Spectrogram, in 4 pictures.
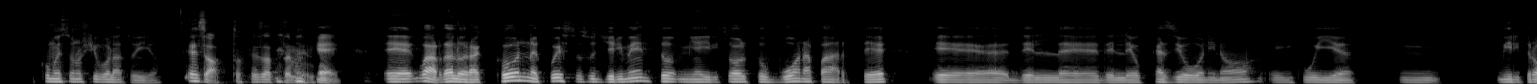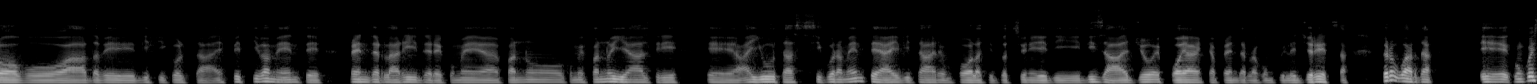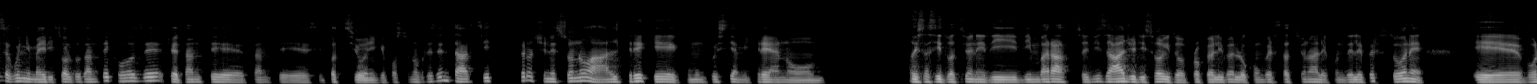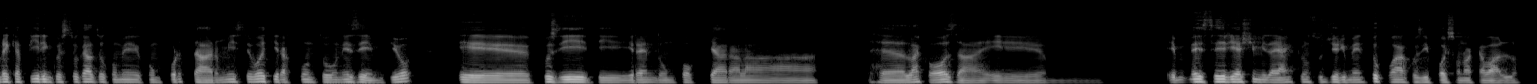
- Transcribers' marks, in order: chuckle
- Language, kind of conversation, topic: Italian, advice, Come posso accettare i miei errori nelle conversazioni con gli altri?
